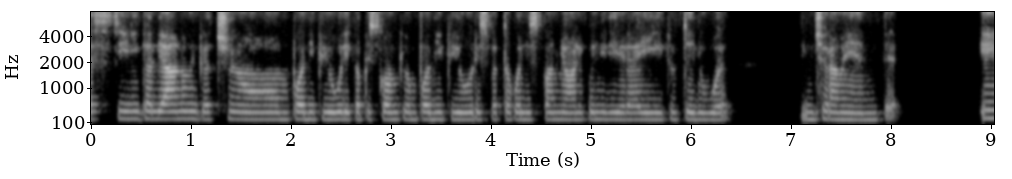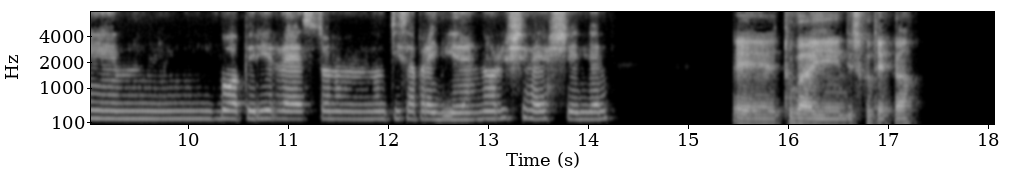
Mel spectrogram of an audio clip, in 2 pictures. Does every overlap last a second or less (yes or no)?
yes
